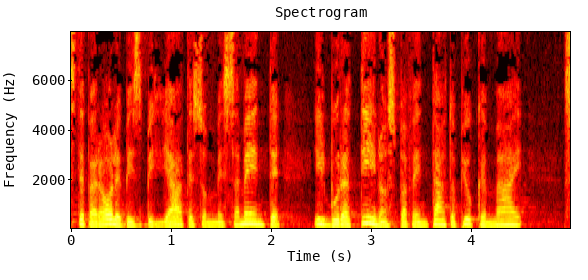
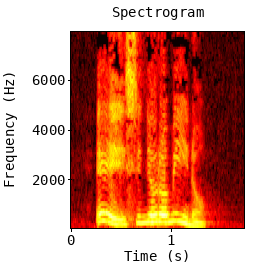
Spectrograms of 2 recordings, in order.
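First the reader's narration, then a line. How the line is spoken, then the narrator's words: Shouted. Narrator (Italian): gridò allora Pinocchio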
